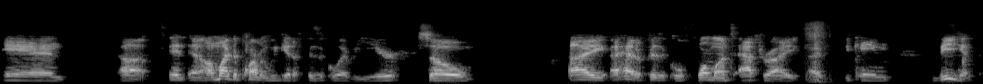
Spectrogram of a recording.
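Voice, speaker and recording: A man's voice: deep voice, fairly even intonation, moderate pace, muffled recording. A man in his thirties, born in California and raised in Hawaii and Spain, talking as a guest on a podcast in a laid-back, rambling way with lots of fillers and restarts. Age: 30s. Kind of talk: casual podcast interview.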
